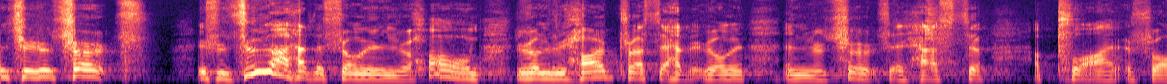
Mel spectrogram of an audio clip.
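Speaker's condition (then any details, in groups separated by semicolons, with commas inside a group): Tongue cancer surgery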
